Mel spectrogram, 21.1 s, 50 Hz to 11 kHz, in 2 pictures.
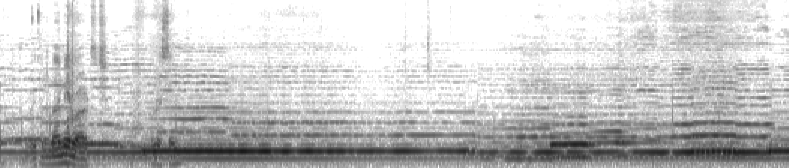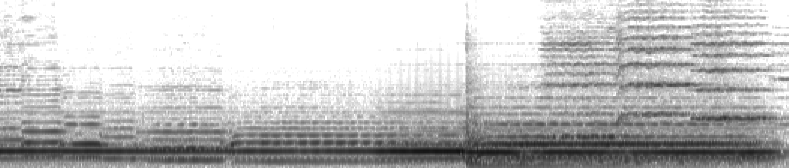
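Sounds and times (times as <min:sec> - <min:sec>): slow instrumental ballad: 0:00.0 - 0:21.0.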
